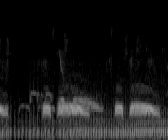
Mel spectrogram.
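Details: Spotted dove decoy used to call in wild birds for trapping. Short soft notes lead into two long, hoarse, level coos, over a pulsing low hum.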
